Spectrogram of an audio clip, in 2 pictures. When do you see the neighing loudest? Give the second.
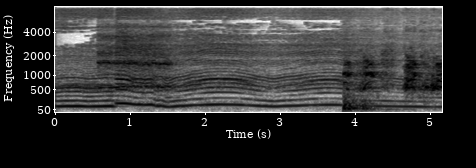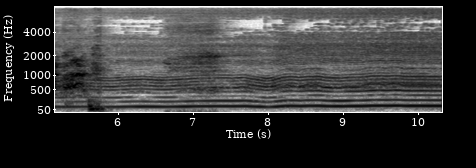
1 s.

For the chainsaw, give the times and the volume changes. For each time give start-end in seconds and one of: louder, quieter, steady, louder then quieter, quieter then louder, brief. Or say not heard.
0.0-10.2 quieter then louder.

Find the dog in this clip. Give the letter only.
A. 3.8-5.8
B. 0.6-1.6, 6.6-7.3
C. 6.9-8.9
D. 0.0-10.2
A.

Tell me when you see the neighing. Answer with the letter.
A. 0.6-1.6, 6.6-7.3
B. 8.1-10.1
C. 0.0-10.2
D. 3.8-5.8
A.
